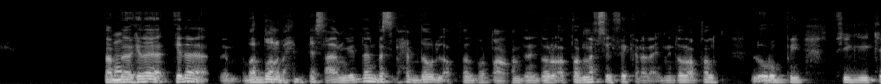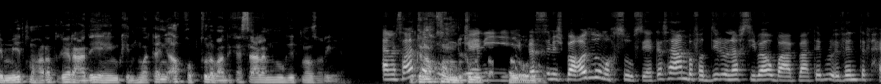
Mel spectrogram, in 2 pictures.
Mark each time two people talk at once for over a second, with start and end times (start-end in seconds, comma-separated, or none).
12.9-14.3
